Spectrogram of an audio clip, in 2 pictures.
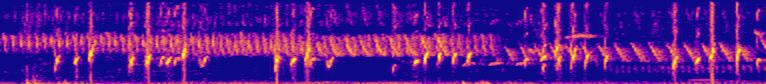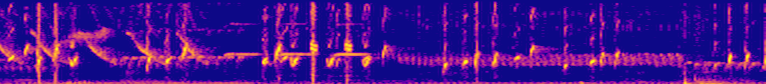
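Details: {'text': 'European goldfinch song, fast liquid twittering with buzzy trilled phrases and sharp tinkling notes running almost continuously, punctuated by clicks and a faint low hum beneath.'}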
